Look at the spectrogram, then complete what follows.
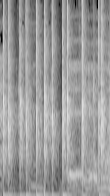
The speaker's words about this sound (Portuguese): Salva de palmas aí.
